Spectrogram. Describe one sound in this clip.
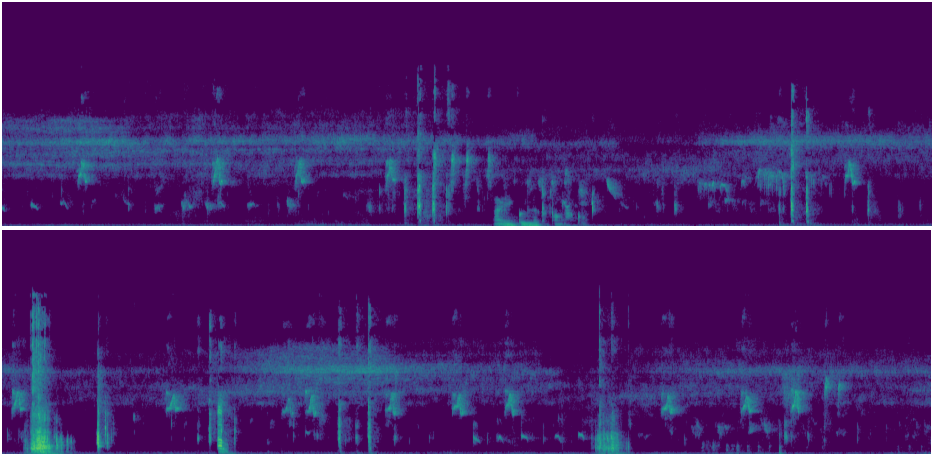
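A baby monkey sucks noisily on a milk bottle.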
